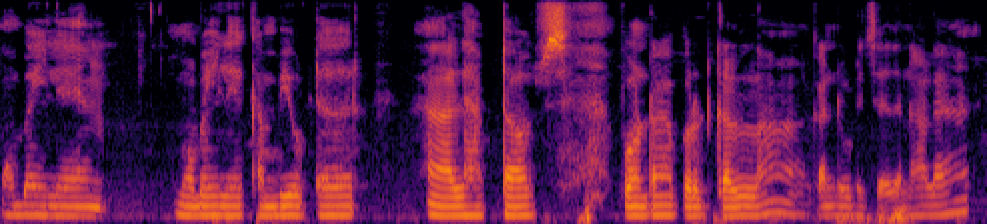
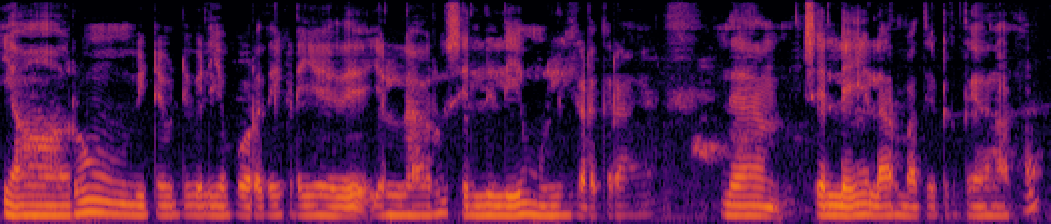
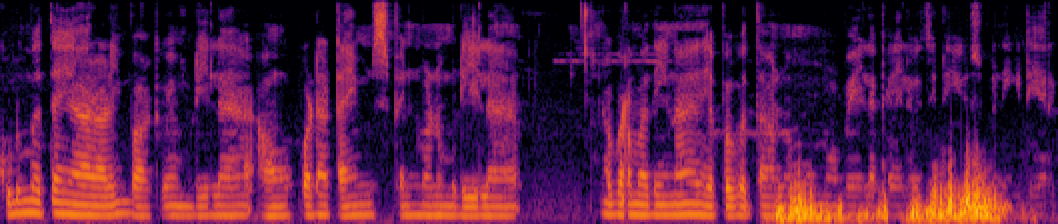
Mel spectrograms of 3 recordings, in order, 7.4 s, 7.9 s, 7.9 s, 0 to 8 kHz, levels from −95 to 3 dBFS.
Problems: constant background noise, background conversations at intervals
